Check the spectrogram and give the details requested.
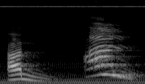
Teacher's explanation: زبان کا اگلا سرا اور لام میں پہلے چاروں جو دانت ہیں ان کے ساتھ لگنے سے یہ لام ادا ہوتا ہے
